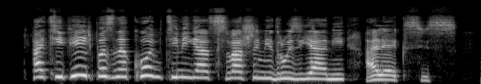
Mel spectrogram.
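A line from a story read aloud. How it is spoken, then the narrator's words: Exclamation. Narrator (Russian): воскликнула Гамаюнова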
